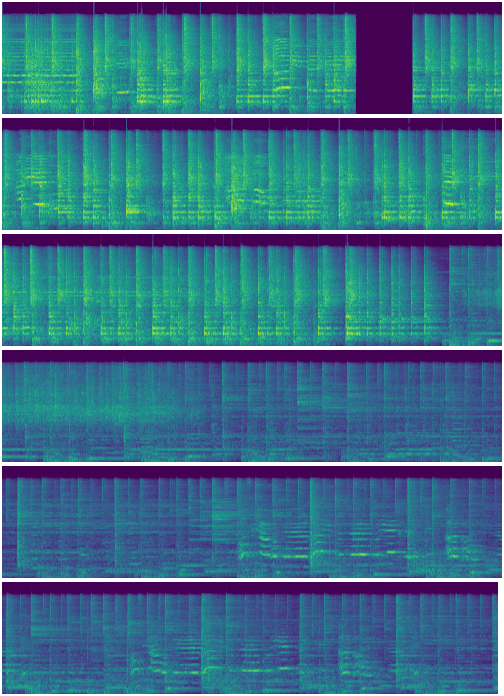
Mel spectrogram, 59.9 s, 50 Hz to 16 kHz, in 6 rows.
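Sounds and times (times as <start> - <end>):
hand drums fast rhythm: 0.0 - 7.1, 8.2 - 59.9
plucked double bass: 0.0 - 7.1, 8.2 - 28.2, 28.8 - 59.9.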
